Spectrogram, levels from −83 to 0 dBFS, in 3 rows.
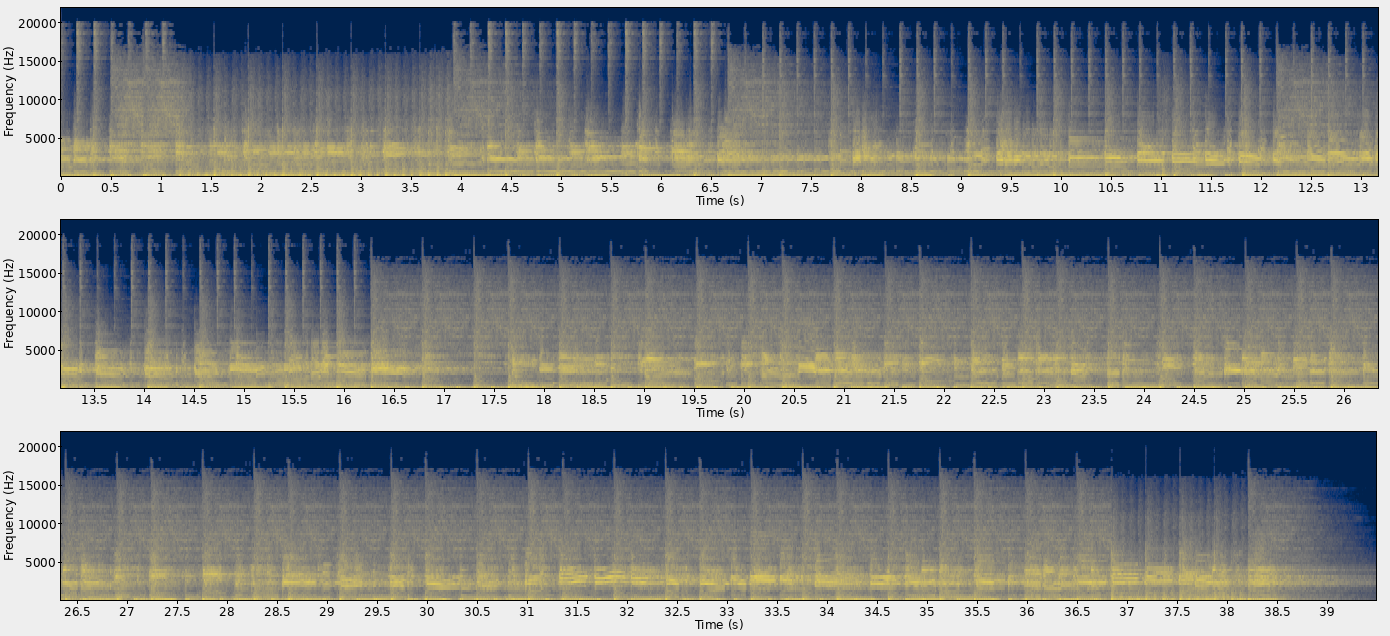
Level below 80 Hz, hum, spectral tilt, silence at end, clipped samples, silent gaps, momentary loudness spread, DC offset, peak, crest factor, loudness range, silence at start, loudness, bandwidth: -24 dBFS; none; -3 dB/octave; 0.05 s; under 0.1%; none; 4 LU; under 0.1%; -2 dBFS; 12 dB; 2 LU; 0 s; -13 LUFS; over 20 kHz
